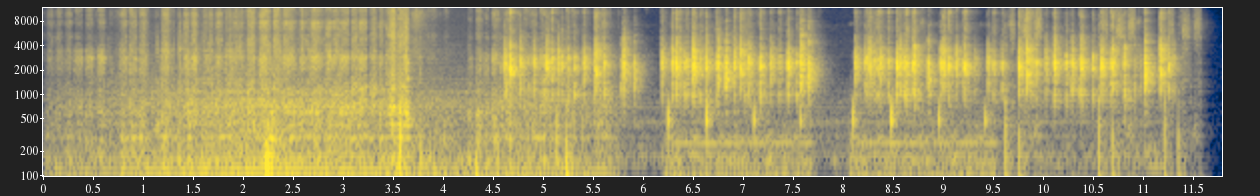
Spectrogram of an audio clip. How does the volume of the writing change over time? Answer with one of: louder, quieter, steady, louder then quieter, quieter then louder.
quieter.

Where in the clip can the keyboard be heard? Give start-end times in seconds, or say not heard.
4.5-11.3.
